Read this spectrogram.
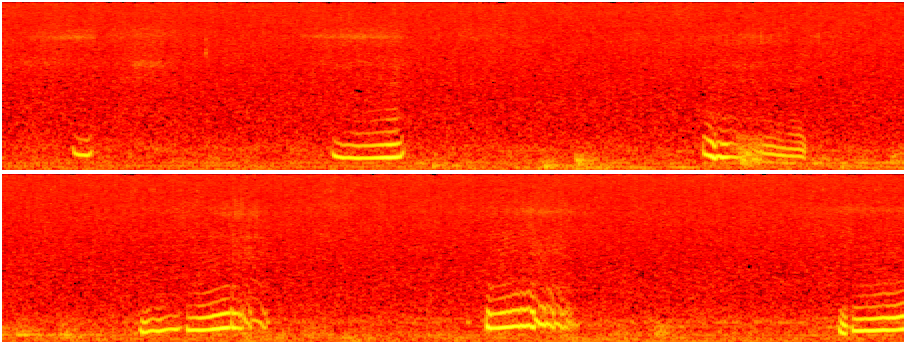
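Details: Sleeping cat snoring: soft, squeaky, wavering snores roughly every two to three seconds over a faint hiss.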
